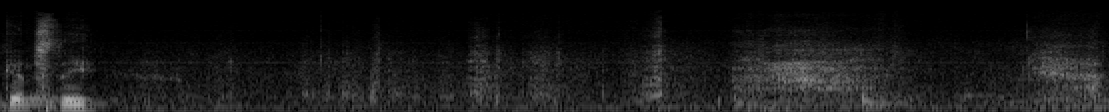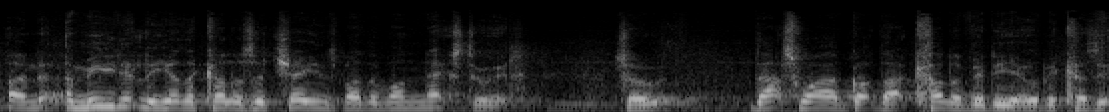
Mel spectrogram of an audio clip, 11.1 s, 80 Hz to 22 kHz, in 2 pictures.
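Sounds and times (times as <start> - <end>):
painting knife scraping canvas: 1.5 - 3.5.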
